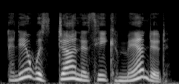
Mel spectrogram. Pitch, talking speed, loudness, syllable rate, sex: 225 Hz, 235 wpm, -18 LUFS, 5.7 syllables/s, female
